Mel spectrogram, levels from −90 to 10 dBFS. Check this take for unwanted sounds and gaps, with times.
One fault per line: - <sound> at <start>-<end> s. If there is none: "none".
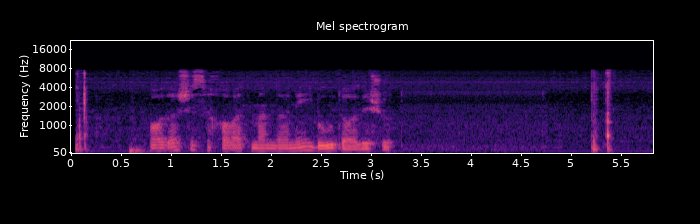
none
